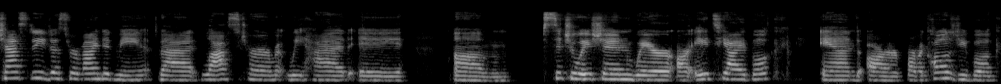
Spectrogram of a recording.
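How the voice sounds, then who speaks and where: Speaking fairly slowly, a woman with a normal speaking voice uses a fairly high pitch with ordinary pitch variation. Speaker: nursing instructor. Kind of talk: lecture.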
